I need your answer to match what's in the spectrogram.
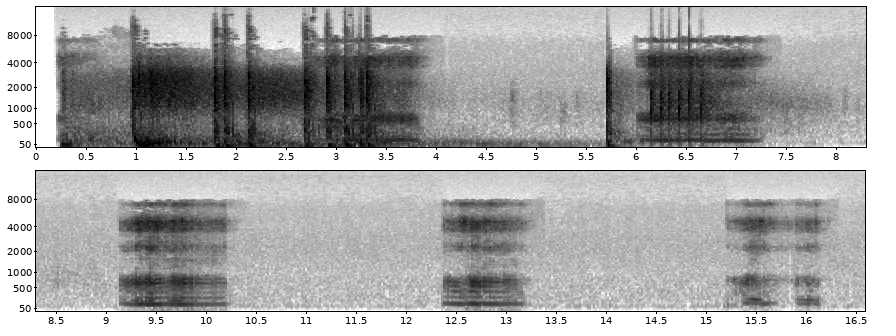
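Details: Big, heavily built adult man (uncle) snoring in sleep: loud, heavy, rumbling snores at first, then a run of shorter, softer snores with pauses between.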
